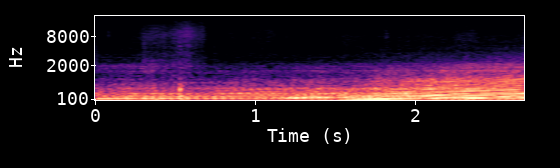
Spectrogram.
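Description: Volkswagen Atlas Cross Sport with a 2.0-litre turbo engine and all-wheel drive, accelerating hard in sport mode with traction control off; a steady engine drone climbing in pitch, close and continuous, with no talking.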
